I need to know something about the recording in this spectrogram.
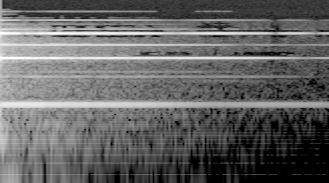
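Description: A single bell-like metallic ding, struck once and ringing out, fading away over about two seconds: an intro logo sound effect.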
